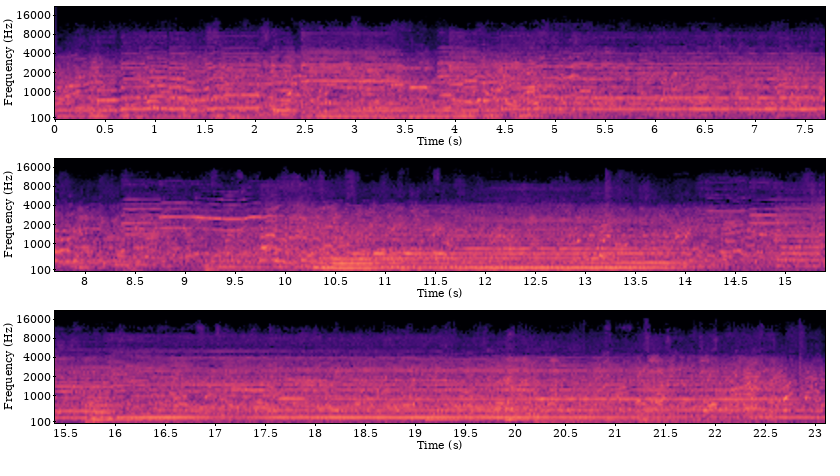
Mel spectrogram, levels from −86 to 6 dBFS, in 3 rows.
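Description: A recording of sounds with two lost LE Audio frames, one at 21.01 s and another at 22.57 s, each a gap of about 10 ms, which fits a single dropped frame. At each spot the LC3 decoder filled the hole by repeating the last spectrum with scrambled signs, so you get a brief noisy smear rather than a clean gap. Both gaps are too short for the fade-out to kick in. There is also light lossy compression underneath.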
